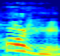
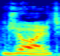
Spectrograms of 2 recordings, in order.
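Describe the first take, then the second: First: The name begins with an H sound. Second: The name begins with a J sound. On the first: "Hispanic লোকের হয় তখন same name হয়ে যাবে হরহে" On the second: This is the American form of the name. "American নাম হলে হবে জর্জ"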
